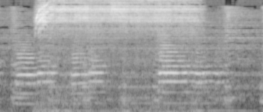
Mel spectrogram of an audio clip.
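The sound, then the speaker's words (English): A boa constrictor's loud, sustained hiss, sharp and airy, that holds steady for nearly two seconds and then cuts off, with a faint tonal hum underneath. “hissing like a boa constrictor?”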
